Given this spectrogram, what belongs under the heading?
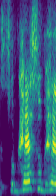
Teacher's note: लेकिन अगर आप कह रहे हैं और अगर आप उसका इस्तेमाल अपनी भाषा में कर रहे हैं, अब तो आप सुबह सुबह बोलते हो, इनफैक्ट ब भी नहीं बोलते, सुबह सुबह बोलते हो, भ हो जाता है वो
